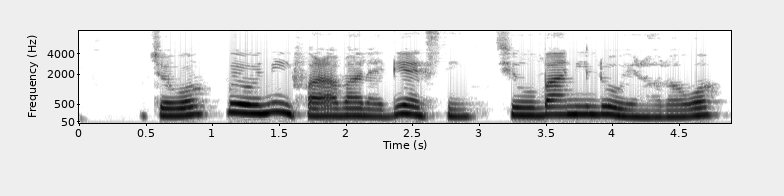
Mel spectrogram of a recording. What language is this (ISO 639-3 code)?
yor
